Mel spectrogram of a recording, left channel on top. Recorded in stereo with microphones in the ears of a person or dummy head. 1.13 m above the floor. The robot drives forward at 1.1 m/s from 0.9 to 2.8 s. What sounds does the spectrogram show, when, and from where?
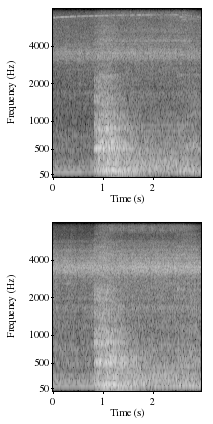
0.8 s a sliding door: 20° right (ahead or behind), 5.5 m; by 2.9 s 35° right (ahead or behind), 4 m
